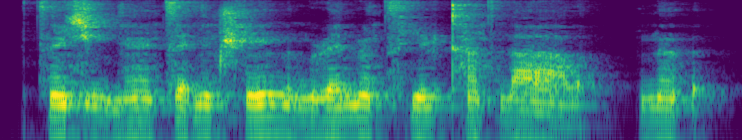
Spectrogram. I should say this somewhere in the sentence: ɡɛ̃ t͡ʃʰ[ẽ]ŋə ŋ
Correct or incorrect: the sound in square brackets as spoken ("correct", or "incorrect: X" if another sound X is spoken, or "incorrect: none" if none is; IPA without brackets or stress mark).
correct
